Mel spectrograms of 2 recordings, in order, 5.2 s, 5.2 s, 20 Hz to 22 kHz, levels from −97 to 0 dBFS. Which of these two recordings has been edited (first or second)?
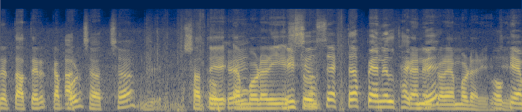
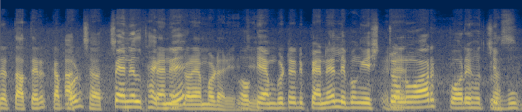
second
